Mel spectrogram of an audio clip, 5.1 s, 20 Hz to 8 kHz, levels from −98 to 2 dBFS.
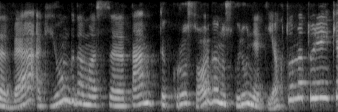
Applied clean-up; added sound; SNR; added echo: none; none; none; none.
